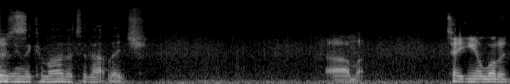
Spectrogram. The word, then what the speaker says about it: Lich: How do you pronounce that? L-I-C-H.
